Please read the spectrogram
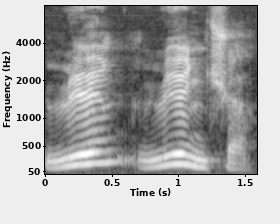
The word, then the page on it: luench, luencha: provençal; luen, luencho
